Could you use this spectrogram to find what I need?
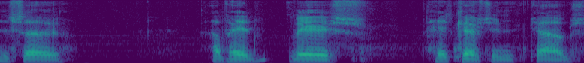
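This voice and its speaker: Speaking at a very slow pace with long, frequent pauses, a man uses a fairly low pitch, a dark, mellow tone and monotone, flat intonation. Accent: American. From US South, Bristol, Florida. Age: 70s. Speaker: retired sports coach. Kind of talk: interview. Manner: brief, measured answers.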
